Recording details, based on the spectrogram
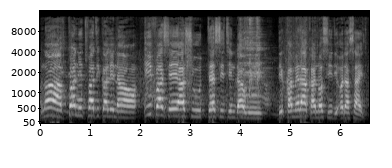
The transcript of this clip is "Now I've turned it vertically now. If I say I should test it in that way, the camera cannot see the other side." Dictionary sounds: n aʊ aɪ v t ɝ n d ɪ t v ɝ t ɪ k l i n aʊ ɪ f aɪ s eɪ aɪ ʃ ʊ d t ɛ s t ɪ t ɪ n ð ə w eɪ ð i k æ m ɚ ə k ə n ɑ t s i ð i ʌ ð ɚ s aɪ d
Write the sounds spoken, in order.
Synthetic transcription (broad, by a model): n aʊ aɪ v t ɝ n ɪ t f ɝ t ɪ k l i n aʊ ɪ f aɪ s eɪ aɪ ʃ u t ɛ s t ɪ t ɪ n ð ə w eɪ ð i k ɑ m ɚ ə k ə n ɑ t s i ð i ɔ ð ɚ s aɪ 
